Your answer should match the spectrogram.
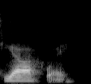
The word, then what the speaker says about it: Yahweh: That would tell us that that it was pronounced Yahweh.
